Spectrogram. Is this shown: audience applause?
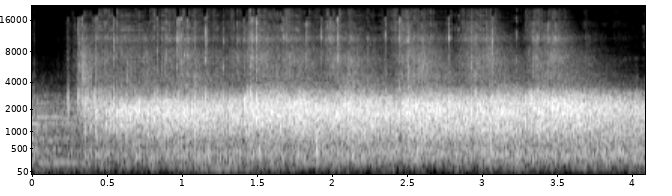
yes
